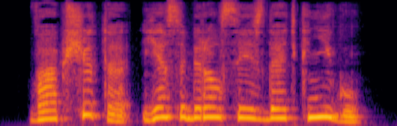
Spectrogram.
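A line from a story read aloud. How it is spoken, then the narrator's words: Uncertain voice. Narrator (Russian): неуверенно сказал Аркадий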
